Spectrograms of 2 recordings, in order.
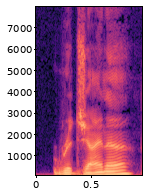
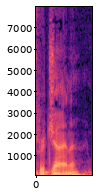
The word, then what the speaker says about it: Regina: I always feel uncomfortable saying Regina. I know it looks like Regina, like the woman's name. But there are cities around the country named Regina.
